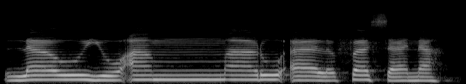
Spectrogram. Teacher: Lau yu'ammaru mim sabdu mesti wajib 2 harakat dengung.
